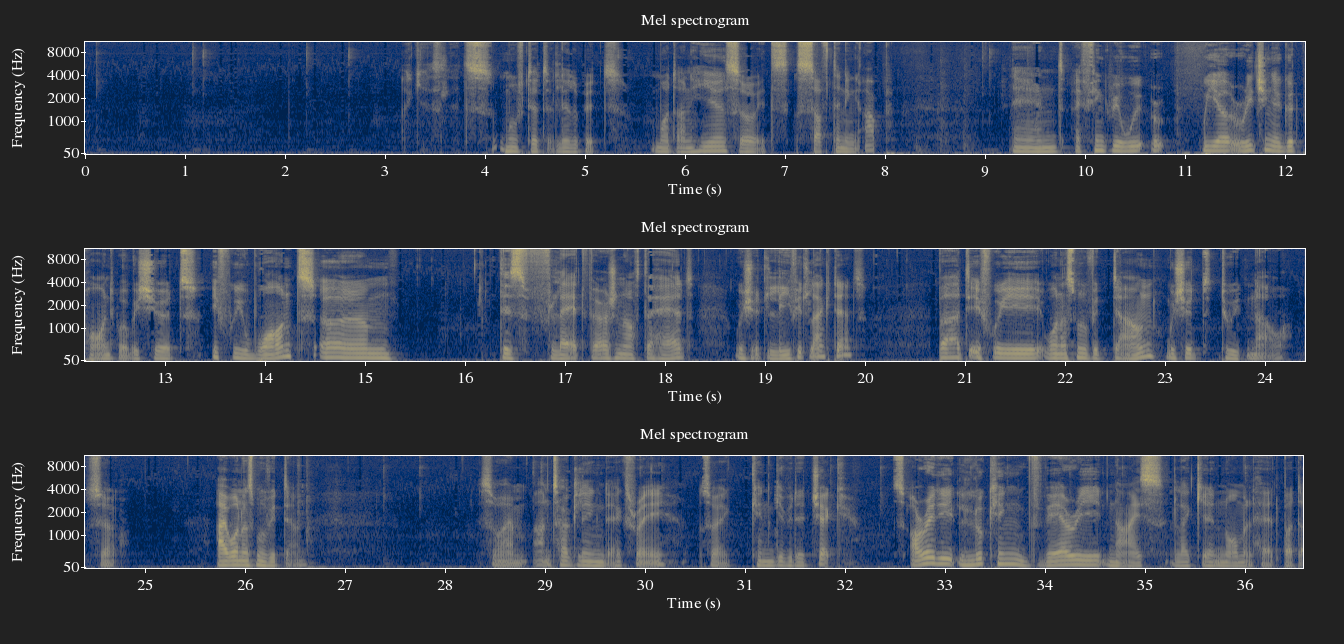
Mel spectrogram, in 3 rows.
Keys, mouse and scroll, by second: 1.1 click, 2.2-3.4 drag, 8.0-8.6 scroll down 1, 8.6 scroll up 2, 9.0 click, 9.4-12.5 middle drag, 12.6 click, 19.6-26.6 middle drag, 26.6 Tab, 27.4-28.9 middle drag, 28.9 click, 29.3-36.5 middle drag.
